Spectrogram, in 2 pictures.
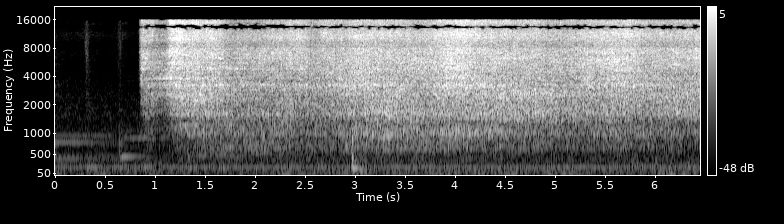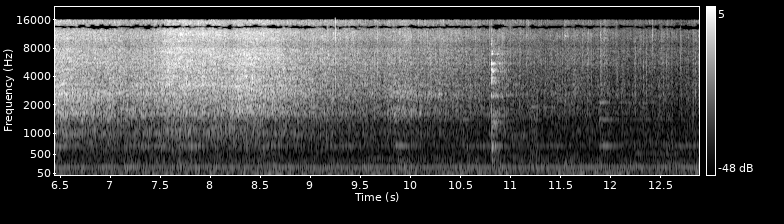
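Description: Tomato dosa batter sizzling on a hot iron dosa pan as it is poured and spread in a spiral with a ladle. The sizzle starts suddenly about a second in and slowly dies down as the dosa sets.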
